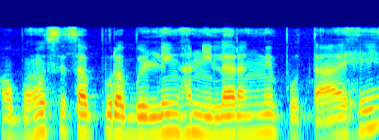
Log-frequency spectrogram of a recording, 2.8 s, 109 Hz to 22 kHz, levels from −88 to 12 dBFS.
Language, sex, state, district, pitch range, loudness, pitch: Chhattisgarhi, male, Chhattisgarh, Rajnandgaon, 130-145 Hz, -17 LUFS, 140 Hz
